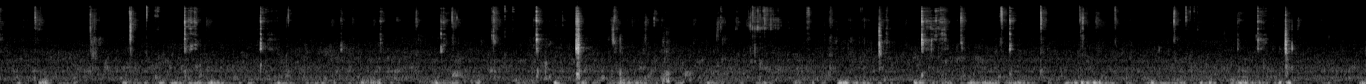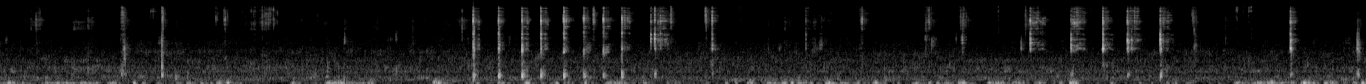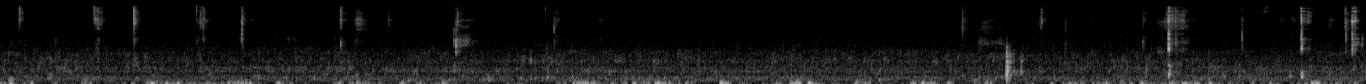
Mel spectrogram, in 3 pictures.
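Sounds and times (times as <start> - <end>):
person chewing and smacking: 0.2 - 13.0, 13.7 - 20.9, 21.5 - 27.6, 30.7 - 31.0, 37.0 - 40.9.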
